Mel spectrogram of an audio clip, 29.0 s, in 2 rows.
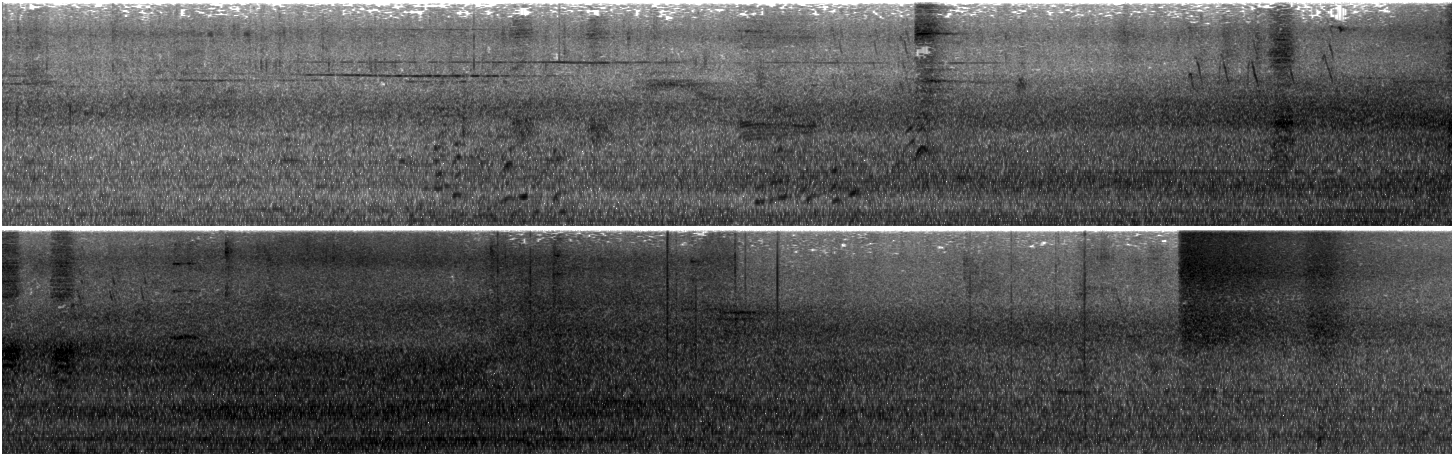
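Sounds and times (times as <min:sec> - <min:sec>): electric locomotive hum: 0:00.0 - 0:29.0
train coaches rumbling: 0:00.0 - 0:29.0
crow cawing: 0:12.7 - 0:13.0, 0:14.4 - 0:15.3.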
